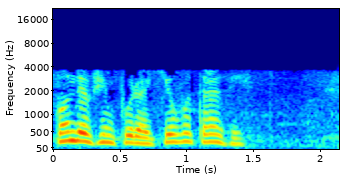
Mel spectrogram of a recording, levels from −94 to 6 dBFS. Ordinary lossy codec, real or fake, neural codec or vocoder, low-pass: none; real; none; 3.6 kHz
